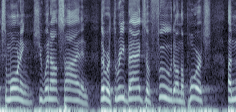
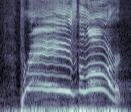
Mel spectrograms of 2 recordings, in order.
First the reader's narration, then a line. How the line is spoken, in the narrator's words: yelled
